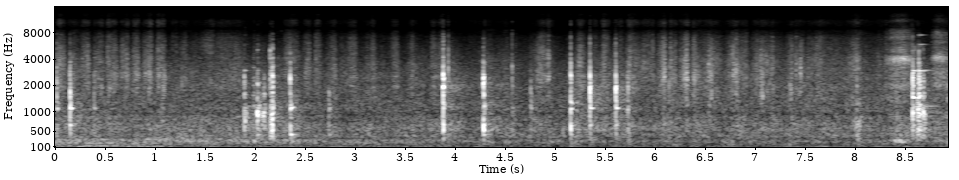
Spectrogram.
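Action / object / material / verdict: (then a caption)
scrape / lacquered wooden guitar body / lacquered wood / none. A hand wipes and rubs the lacquered wooden surface of a solid black, gloss-finished electric guitar body lying flat, using a yellow polishing cloth. A quiet, bright, hissy rubbing runs throughout with almost no low end, broken by a scattered series of sharp, dry ticks that stop instantly. It ends in a slightly louder, brighter burst of rubbing.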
